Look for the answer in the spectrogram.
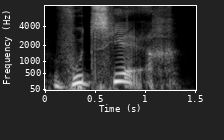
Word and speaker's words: Vouziers: Vouziers. Les gens du patelin prononcent ainsi « Voudsière ».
